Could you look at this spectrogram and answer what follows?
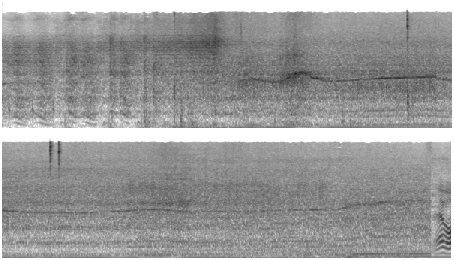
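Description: A car drives with a steady, high electric whine like a vacuum cleaner over low road rumble, and a few faint voices come and go.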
